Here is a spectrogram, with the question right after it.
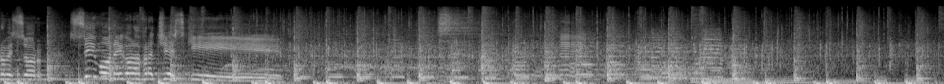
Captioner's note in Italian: Applauso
